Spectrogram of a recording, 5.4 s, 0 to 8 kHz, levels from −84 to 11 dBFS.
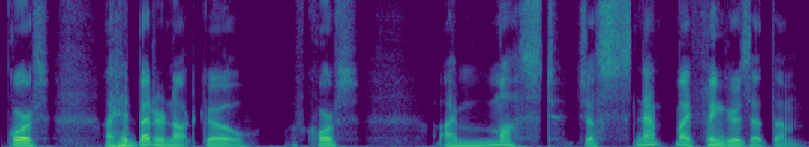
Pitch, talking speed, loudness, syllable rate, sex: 115 Hz, 190 wpm, -22 LUFS, 5.1 syllables/s, male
